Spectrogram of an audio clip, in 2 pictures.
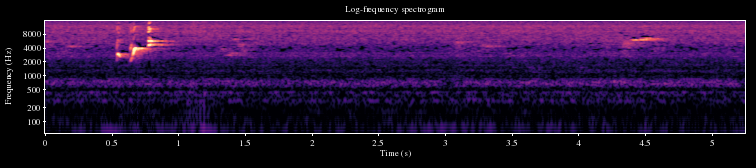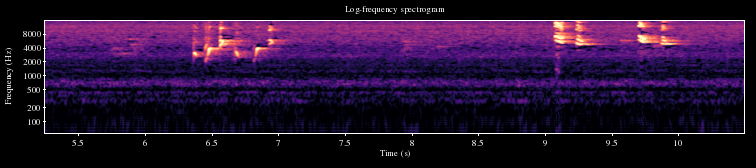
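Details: Caged wild European goldfinch fresh out of its moult, six months in captivity, uttering three separated clusters of sharp high twittering notes with long pauses between, faint steady background hum.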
